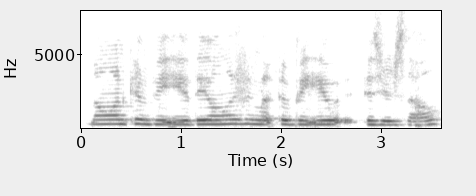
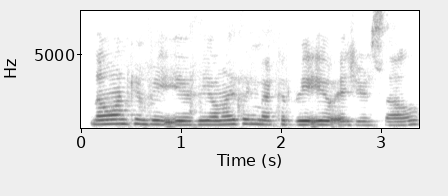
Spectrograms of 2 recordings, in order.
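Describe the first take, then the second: First: It is said at normal, softer volume. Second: It is said more loudly.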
